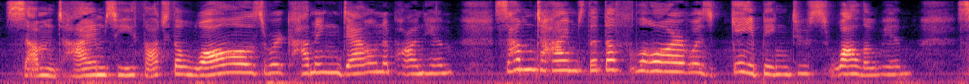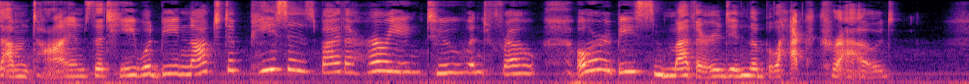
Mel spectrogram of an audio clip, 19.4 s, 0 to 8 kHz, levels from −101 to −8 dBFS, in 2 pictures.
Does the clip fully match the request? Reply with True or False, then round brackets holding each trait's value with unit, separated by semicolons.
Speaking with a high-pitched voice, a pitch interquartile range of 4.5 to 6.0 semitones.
True (265 Hz; 5.6 semitones)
